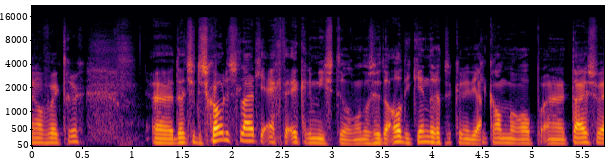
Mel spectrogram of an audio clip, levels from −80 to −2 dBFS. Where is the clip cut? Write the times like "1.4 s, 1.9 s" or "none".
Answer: 1.5 s, 2.2 s, 4.1 s, 4.5 s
